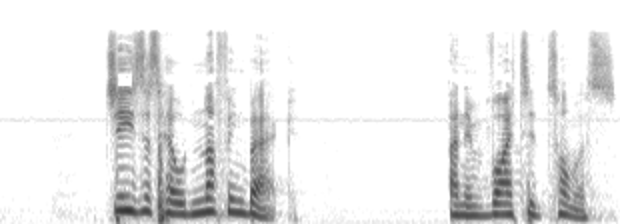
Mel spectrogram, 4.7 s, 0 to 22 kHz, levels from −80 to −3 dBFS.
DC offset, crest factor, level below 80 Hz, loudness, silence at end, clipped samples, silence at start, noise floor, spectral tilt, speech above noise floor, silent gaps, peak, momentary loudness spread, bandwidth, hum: under 0.1%; 20 dB; -60 dBFS; -30 LUFS; 0.05 s; under 0.1%; 0.8 s; -70 dBFS; -5 dB/octave; 40 dB; none; -12 dBFS; 8 LU; 13 kHz; none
